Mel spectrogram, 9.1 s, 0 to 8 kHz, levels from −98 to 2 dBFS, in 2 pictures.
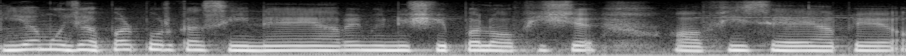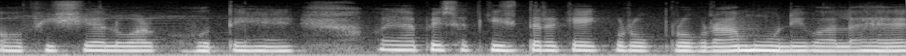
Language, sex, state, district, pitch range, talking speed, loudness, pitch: Hindi, female, Bihar, Vaishali, 195-215 Hz, 200 wpm, -13 LUFS, 205 Hz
